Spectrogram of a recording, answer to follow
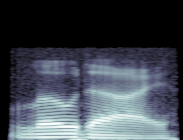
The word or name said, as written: Lodi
